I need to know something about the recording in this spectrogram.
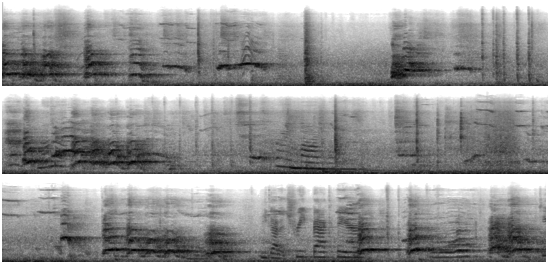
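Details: Dog named Jubilee with her puppies: high whimpering whines and short yips come in bursts throughout, some rising and falling tonal whines, over a low steady background hum.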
